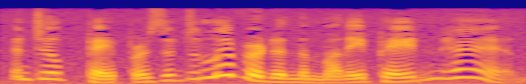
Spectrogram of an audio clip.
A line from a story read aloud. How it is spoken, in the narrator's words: said the purchaser with a chuckle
